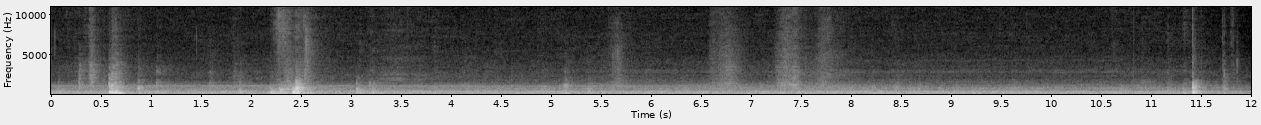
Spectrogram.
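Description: Steady low hum with a few sharp knocks: one under a second in, a louder cluster about two and a half seconds in, and another near the end.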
